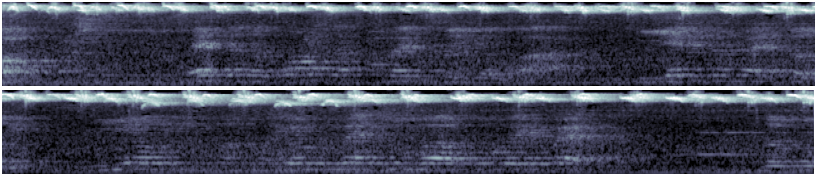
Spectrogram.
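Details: Continuous rapid high-pitched chittering from a black redstart nest in Portugal, many thin notes per second, with a soft lower murmur running beneath.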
